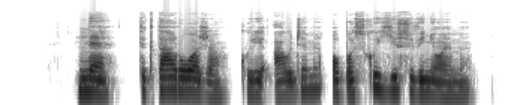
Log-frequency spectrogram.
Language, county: Lithuanian, Klaipėda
